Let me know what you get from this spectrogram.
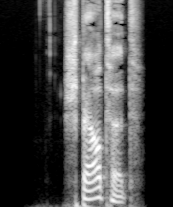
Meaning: inflection of sperren: 1. second-person plural preterite 2. second-person plural subjunctive II
- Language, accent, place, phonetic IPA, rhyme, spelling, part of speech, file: German, Germany, Berlin, [ˈʃpɛʁtət], -ɛʁtət, sperrtet, verb, De-sperrtet.ogg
